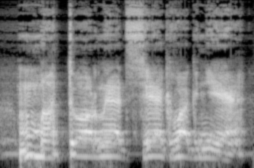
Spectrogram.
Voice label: voice message engine room damaged, crew ships russian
